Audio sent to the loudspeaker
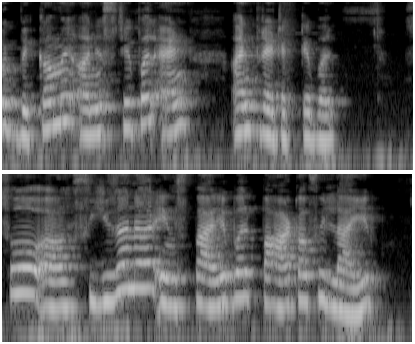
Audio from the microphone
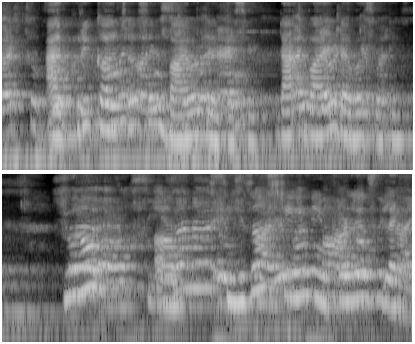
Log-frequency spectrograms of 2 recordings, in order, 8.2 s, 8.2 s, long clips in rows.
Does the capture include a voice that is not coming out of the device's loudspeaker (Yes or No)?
Yes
